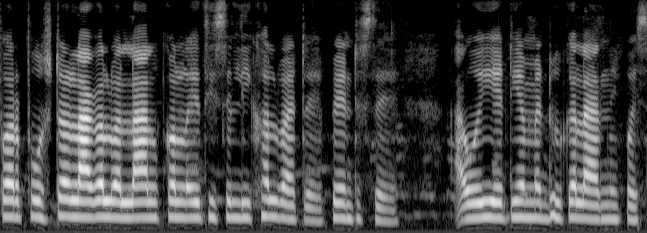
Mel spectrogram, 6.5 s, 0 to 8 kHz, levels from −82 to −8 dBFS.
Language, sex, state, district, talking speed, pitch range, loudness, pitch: Bhojpuri, female, Bihar, Muzaffarpur, 185 wpm, 185-210 Hz, -21 LUFS, 200 Hz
